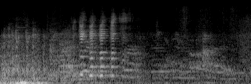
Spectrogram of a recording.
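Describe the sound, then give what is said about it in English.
Little goats bleat in a short, wavering burst of tremulous calls while bumping into a camera, preceded by a low thump, with quieter rustling afterward. “Naughty little goats. Bumping into the camera.”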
